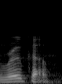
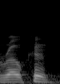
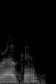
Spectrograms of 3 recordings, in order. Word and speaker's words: Roku: fun of me because I said ruko you messed it up instead of Roku say it one more time ruko Roku we on Roku however you pronounce it if you type in wwec TV 24.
